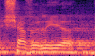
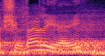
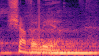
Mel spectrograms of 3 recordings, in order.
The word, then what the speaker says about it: Chevallier: introduction and for pronouncing chavalier correctly his portrait is here many people think it's chalier because of the famous um French um song song person but it's chavalier thank you so what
